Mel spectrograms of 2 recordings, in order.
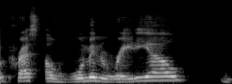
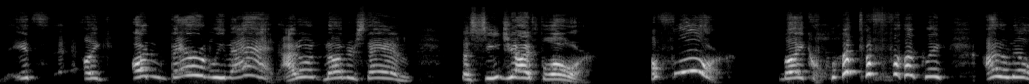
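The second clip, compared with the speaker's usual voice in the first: high, squeaky incredulity; real comic meltdown of bewilderment; losing it; 10 semitones higher than usual. Real, not acted. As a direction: plead in exasperated disbelief, voice way up. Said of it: "I'm losing my shit".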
